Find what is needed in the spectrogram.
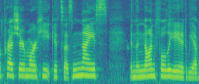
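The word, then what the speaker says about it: gneiss: extreme the beautiful the nice yes again it's nice that is how it is pronounced these are all wonderful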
